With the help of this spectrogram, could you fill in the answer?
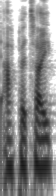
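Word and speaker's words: apatite: been carrying around the appetite Crystal um Palm stone that I have no appetite's really good for suppressing your appetite ironically it's spelled differently appetite it's a-p-a-t-i-t-e um but it's really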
